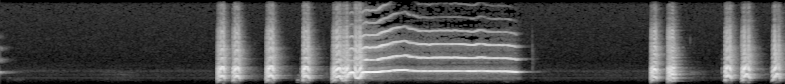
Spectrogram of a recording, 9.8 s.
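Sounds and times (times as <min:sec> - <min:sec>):
coyote barks: 0:02.7 - 0:06.5, 0:08.1 - 0:09.8.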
